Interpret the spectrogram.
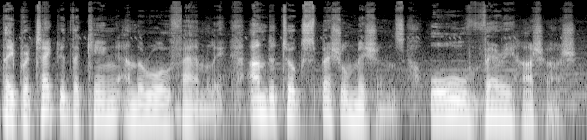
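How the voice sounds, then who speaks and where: An actor playing a proud, touchy, dry-witted male spellcaster in a video game, speaking formally and deliberately. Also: medium pitch, expressive, gravelly, a little hiss or hum. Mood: grave, explanatory.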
